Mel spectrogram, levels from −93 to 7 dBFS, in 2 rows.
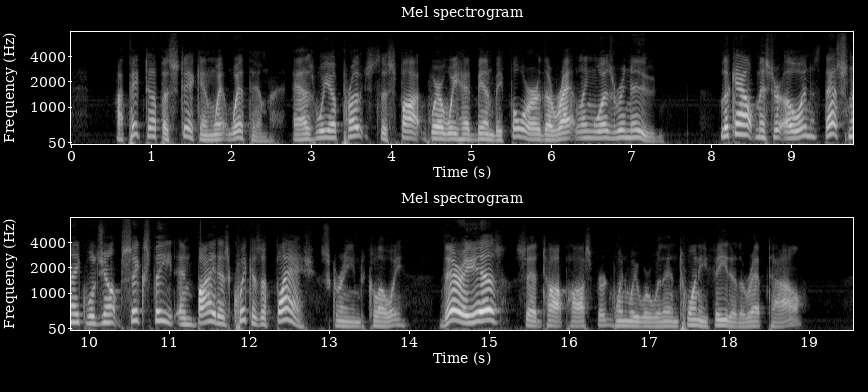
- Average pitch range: No, wide, 8.6 semitones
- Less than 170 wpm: No, average, 175 wpm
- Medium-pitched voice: Yes, medium, 155 Hz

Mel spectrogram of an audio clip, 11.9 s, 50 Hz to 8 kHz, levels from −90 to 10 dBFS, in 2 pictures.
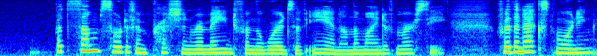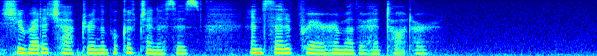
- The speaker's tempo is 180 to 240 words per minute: Yes, average, 190 wpm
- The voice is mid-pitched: No, high, 200 Hz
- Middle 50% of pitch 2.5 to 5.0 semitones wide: Yes, average, 2.9 semitones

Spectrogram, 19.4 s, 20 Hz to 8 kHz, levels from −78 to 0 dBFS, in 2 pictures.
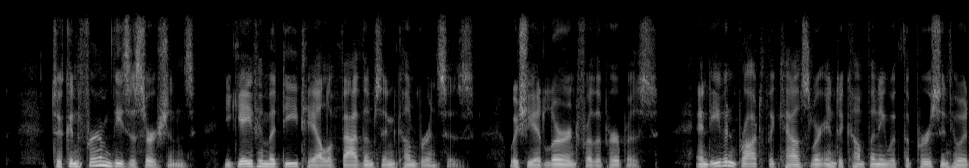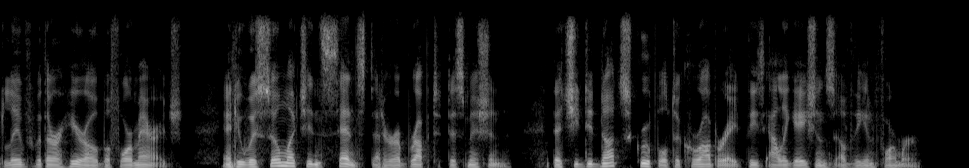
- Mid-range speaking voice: No, low, 100 Hz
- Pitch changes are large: No, average, 3.9 semitones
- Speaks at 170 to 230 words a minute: Yes, average, 185 wpm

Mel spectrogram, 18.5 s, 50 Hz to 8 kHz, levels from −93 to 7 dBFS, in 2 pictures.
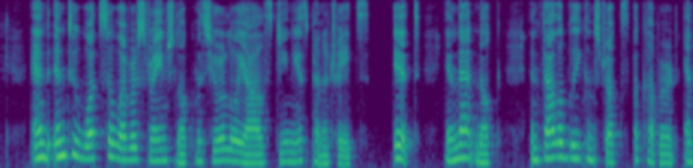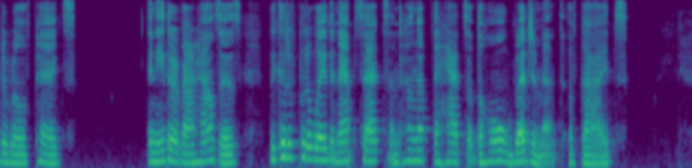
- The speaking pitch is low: No, medium, 180 Hz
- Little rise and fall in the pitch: No, average, 4.6 semitones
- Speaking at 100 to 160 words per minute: Yes, average, 155 wpm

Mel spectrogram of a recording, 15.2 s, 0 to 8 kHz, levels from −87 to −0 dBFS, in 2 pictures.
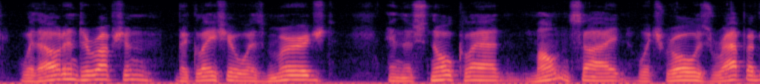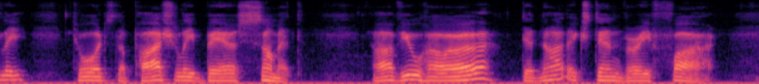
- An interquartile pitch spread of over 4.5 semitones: No, average, 3.8 semitones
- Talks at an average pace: No, slow, 110 wpm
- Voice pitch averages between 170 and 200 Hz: No, low, 135 Hz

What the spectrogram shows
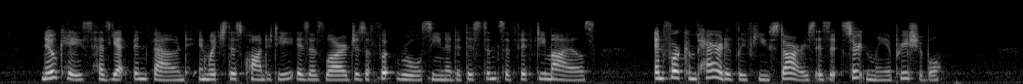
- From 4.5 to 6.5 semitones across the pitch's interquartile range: No, average, 3.7 semitones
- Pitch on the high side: Yes, high, 235 Hz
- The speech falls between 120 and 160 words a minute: No, average, 195 wpm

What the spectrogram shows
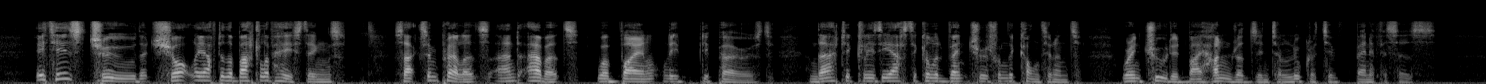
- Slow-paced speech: Yes, slow, 125 wpm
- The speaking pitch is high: No, low, 135 Hz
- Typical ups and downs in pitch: Yes, average, 5.0 semitones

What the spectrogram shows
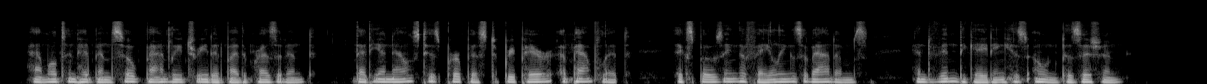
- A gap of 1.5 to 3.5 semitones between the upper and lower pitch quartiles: Yes, narrow, 2.5 semitones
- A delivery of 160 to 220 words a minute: No, average, 140 wpm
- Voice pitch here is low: Yes, low, 115 Hz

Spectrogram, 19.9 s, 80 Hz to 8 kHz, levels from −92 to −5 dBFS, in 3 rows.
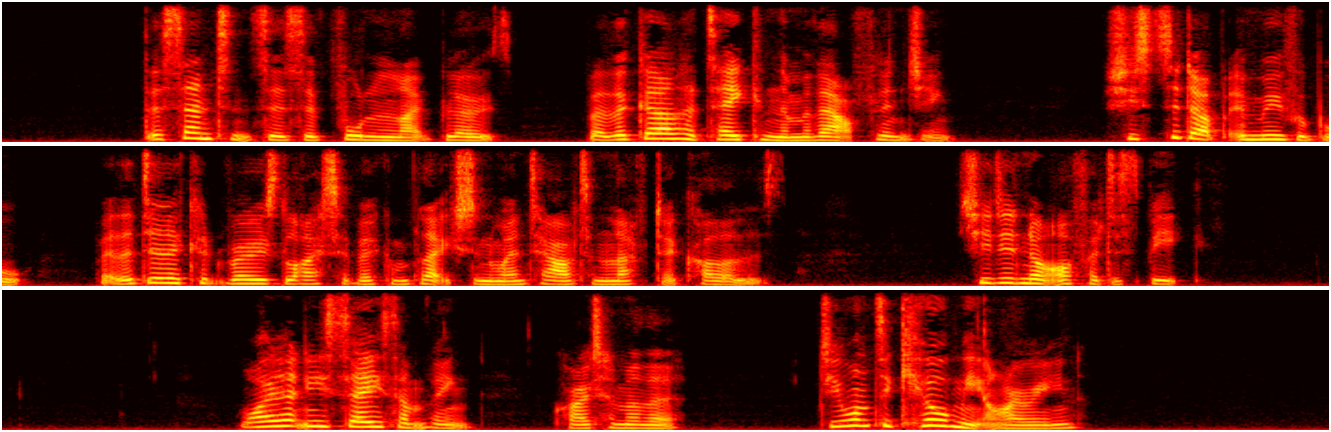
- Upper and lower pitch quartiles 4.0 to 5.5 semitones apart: Yes, average, 5.0 semitones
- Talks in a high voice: Yes, high, 220 Hz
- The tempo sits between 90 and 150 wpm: No, average, 160 wpm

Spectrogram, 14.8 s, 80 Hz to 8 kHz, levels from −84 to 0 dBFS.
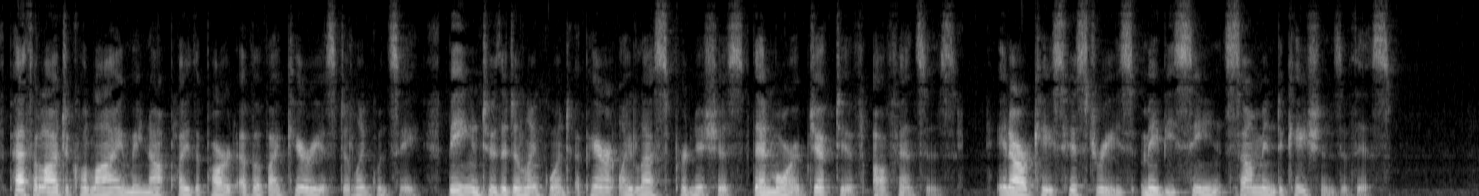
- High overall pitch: No, medium, 145 Hz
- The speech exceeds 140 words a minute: No, slow, 135 wpm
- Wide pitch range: No, narrow, 2.5 semitones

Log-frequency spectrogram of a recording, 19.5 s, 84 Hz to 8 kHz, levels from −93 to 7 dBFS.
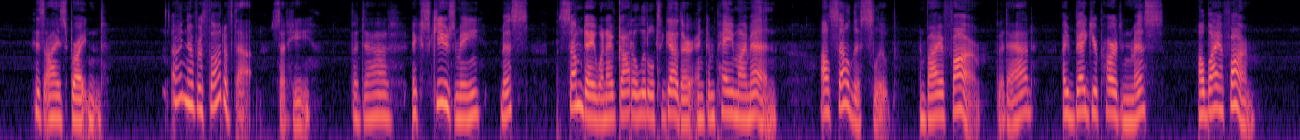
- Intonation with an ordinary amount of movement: Yes, average, 3.5 semitones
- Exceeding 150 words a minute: No, average, 140 wpm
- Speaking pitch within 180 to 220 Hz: Yes, high, 190 Hz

